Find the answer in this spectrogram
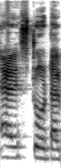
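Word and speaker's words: Aristotle: declare that plot is जो ए अरस्तु है हिंदी में अरस्तु बोलते हैं और इंग्लिश में प्रोनाउंस एशन एरिस्टोटल पढ़ते हैं ठीक है तो एरिस्टोटल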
